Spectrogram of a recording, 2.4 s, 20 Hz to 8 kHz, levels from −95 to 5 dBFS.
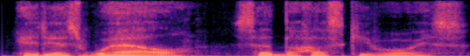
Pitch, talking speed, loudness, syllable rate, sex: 95 Hz, 180 wpm, -19 LUFS, 4.3 syllables/s, male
